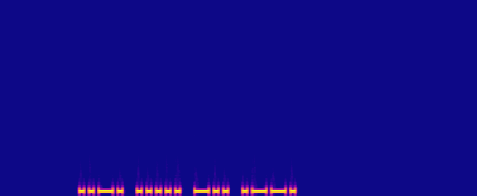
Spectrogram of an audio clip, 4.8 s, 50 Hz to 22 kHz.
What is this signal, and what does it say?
Morse code, heard as a keyed tone, about 25 wpm, 700 Hz. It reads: F5DP
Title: DXCC-100 Call Signs - 4 Characters - 25wpm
